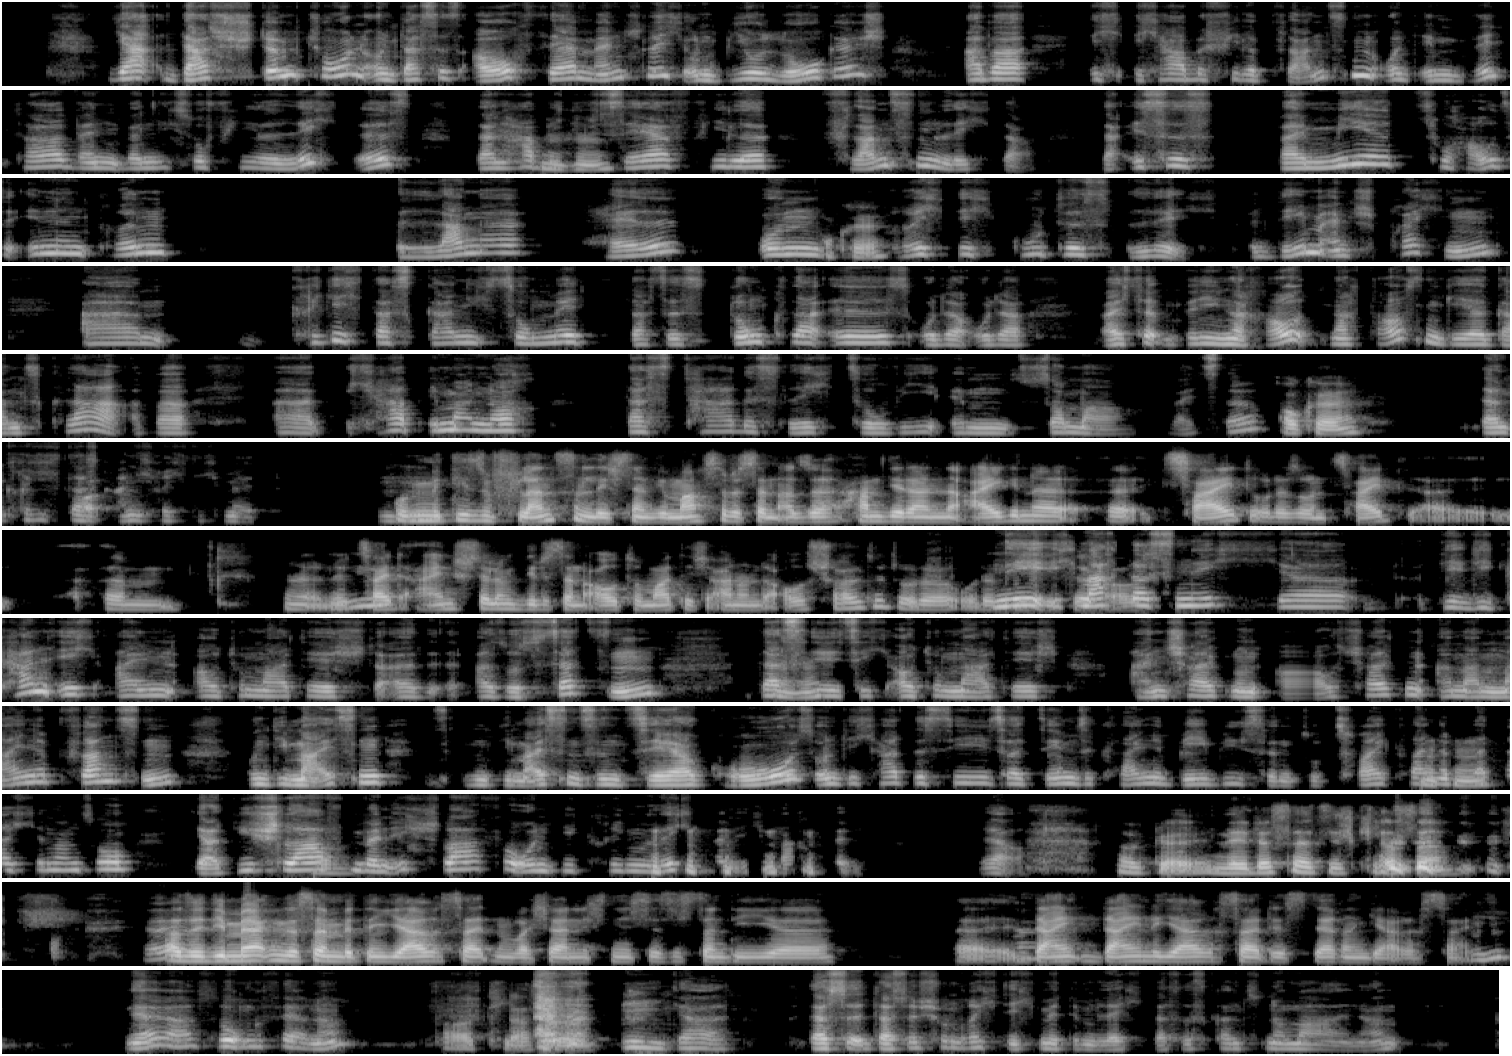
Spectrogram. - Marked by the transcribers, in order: other background noise; tapping; chuckle; laugh; cough; throat clearing
- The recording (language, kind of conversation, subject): German, unstructured, Welche Jahreszeit magst du am liebsten und warum?
- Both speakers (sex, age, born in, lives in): female, 55-59, Germany, United States; male, 40-44, Germany, United States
